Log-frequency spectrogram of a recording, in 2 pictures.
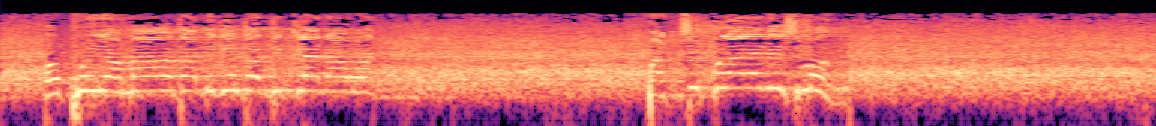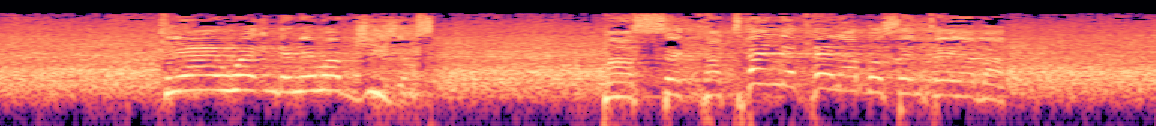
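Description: A man prays loudly through a microphone in short, forceful bursts.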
